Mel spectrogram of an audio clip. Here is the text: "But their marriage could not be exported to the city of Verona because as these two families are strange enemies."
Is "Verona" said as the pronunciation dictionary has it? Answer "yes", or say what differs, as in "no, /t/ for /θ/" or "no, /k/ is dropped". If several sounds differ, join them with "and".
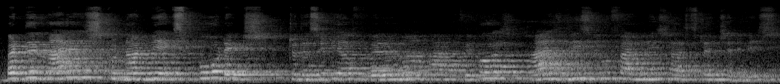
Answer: no, /n/ is dropped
